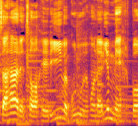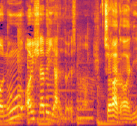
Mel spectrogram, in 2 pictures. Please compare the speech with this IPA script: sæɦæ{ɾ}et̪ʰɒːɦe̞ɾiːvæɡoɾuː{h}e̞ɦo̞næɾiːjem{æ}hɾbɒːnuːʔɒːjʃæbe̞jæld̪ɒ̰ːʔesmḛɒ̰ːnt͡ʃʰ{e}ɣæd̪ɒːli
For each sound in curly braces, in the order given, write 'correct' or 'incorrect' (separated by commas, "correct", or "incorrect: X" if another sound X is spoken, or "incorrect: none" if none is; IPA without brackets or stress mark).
correct, correct, incorrect: e, correct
